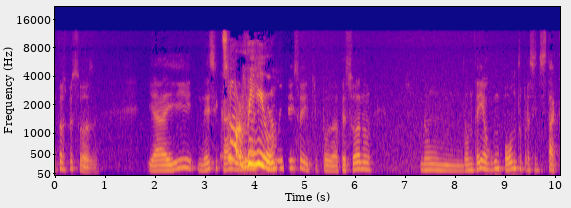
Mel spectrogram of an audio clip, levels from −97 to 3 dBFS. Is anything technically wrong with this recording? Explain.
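Yes. From 4.1 to 4.76 s the speech sinks sharply, by roughly 20 dB at its deepest, for about two-thirds of a second. This is speech suppressed in double talk: an echo canceller, likely confused by both sides talking at once, turned the near talker down with the echo.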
